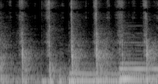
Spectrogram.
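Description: Cleaver slicing through a torch ginger flower bud and striking a wooden chopping board: a run of sharp, even chops, about three a second.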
